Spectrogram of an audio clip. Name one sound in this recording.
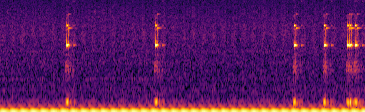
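A game menu gives short soft chimes as selections change.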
